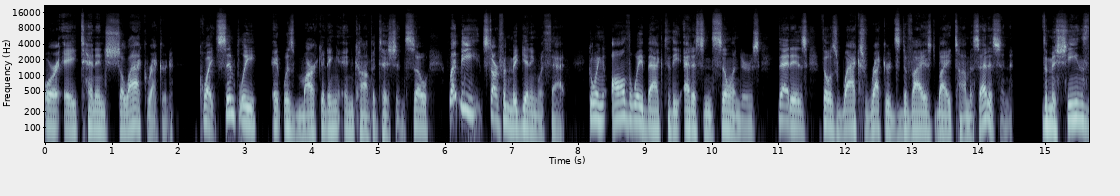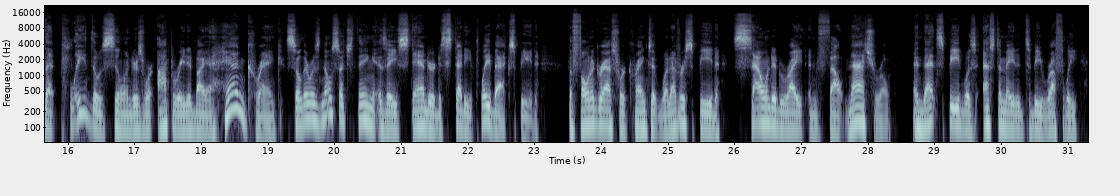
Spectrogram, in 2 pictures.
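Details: Adult male narrator; normal speech.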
